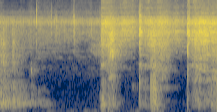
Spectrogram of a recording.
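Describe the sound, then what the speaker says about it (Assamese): Vermicelli frying in hot ghee in a kadai on a gas stove, a quiet sizzle at first, then sharp scraping and clinking strokes of a spatula against the pan. "চেৱাইখিনি ধুনীয়াকৈ ভাজি লওঁ"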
